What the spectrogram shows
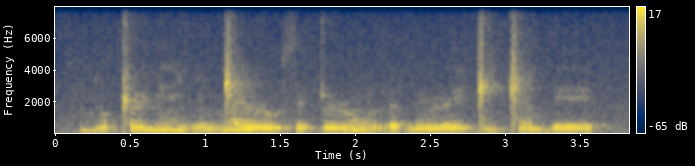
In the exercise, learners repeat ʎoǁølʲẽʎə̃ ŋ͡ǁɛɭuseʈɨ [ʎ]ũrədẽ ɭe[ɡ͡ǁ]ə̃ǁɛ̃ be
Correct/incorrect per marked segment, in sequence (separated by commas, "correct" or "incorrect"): incorrect, correct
